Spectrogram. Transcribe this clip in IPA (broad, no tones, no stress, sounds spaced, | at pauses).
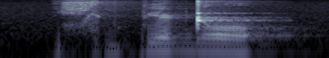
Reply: ç ə ɖ pʲ e ɖ o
